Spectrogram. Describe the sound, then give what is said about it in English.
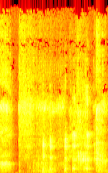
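A person mimics snoring with a few rough, nasal snorting bursts in quick succession, fairly loud, with no actual words spoken. “I'll wait till I go to bed. Be snoring.”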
